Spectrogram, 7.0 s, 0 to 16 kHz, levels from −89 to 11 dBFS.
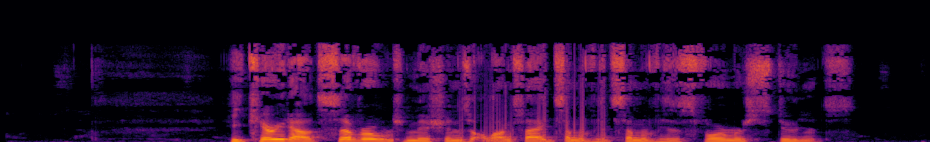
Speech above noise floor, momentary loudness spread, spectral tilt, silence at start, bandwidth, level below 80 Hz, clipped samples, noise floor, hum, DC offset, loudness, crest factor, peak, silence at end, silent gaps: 47 dB; 11 LU; -5 dB/octave; 1.75 s; 11.5 kHz; -50 dBFS; under 0.1%; -67 dBFS; none; under 0.1%; -21 LUFS; 18 dB; -4 dBFS; 0.65 s; none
